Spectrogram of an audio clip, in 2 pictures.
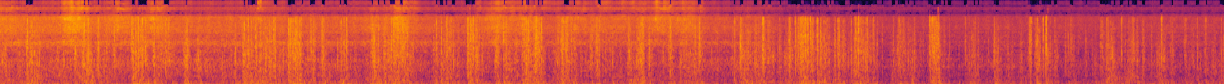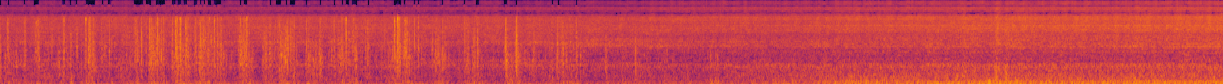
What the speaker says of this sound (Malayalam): റാണി ബെന്നൂർ റെയിൽവേ സ്റ്റേഷനിലേക്ക് ഇതാ നമ്മുടെ ട്രെയിൻ എത്തിക്കൊണ്ടിരിക്കുകയാണ്.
